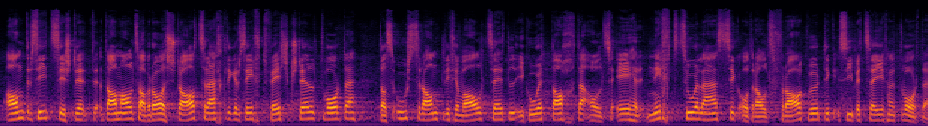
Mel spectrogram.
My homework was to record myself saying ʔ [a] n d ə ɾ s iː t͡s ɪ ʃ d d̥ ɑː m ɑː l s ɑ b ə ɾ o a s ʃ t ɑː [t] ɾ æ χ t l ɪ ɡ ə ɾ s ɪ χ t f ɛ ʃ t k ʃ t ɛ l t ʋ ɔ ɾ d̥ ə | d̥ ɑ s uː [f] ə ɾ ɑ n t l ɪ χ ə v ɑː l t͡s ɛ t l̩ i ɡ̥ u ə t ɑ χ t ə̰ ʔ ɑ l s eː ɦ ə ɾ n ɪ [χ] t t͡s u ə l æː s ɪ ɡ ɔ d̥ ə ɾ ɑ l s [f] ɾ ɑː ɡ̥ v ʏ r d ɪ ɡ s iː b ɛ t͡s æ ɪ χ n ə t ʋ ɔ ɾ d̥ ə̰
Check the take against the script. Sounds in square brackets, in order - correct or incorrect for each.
incorrect, incorrect, incorrect, correct, correct

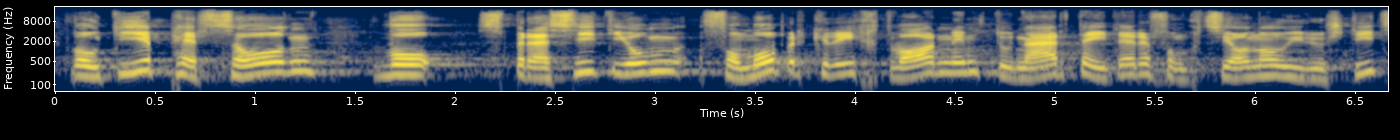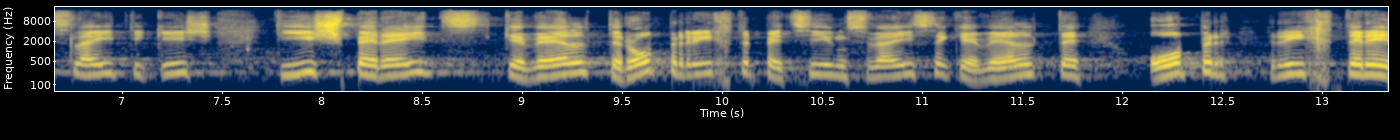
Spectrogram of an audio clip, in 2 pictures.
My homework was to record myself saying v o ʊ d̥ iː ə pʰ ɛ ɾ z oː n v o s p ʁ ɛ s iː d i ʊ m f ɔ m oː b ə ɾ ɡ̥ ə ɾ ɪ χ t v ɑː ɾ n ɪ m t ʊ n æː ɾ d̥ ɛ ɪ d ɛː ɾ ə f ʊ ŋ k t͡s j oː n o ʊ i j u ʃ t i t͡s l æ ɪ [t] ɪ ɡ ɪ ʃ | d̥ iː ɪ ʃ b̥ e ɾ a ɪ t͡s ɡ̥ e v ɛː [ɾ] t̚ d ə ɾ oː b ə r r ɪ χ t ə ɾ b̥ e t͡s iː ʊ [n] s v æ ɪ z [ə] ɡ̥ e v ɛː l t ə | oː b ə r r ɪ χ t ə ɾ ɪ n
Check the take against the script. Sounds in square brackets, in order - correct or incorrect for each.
correct, incorrect, incorrect, correct

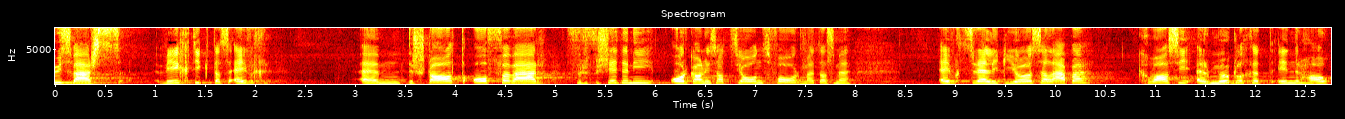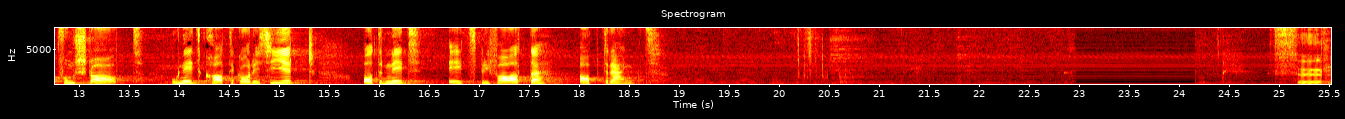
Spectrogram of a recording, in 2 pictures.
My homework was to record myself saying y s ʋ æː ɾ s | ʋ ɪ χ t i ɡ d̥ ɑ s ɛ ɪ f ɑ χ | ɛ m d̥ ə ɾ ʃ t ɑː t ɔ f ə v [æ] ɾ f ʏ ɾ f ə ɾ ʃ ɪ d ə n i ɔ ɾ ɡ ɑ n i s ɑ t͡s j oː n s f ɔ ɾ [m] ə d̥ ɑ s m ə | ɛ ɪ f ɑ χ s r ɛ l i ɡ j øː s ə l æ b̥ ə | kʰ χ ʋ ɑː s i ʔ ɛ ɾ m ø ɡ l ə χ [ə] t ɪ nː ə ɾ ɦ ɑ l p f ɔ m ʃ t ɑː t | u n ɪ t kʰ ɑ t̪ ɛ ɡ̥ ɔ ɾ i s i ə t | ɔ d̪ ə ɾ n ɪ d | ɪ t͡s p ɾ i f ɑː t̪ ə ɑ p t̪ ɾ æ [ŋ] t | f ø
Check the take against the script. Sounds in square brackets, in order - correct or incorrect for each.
incorrect, correct, correct, correct

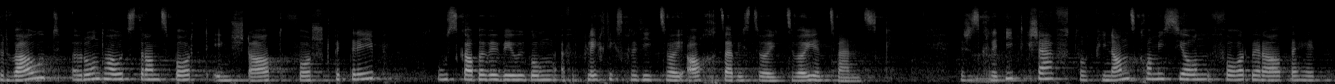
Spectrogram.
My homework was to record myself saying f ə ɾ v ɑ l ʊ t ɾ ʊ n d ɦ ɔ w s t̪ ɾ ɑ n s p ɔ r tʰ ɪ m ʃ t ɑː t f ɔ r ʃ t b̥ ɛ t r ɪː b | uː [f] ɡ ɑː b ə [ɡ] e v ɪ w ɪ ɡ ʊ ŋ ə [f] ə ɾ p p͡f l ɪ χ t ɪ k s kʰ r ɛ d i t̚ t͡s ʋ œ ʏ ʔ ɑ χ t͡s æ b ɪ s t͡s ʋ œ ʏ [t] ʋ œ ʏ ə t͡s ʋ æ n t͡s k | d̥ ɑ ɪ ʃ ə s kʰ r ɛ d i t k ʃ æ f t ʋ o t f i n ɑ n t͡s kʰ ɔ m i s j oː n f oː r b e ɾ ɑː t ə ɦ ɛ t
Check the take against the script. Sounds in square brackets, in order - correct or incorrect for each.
incorrect, incorrect, correct, incorrect

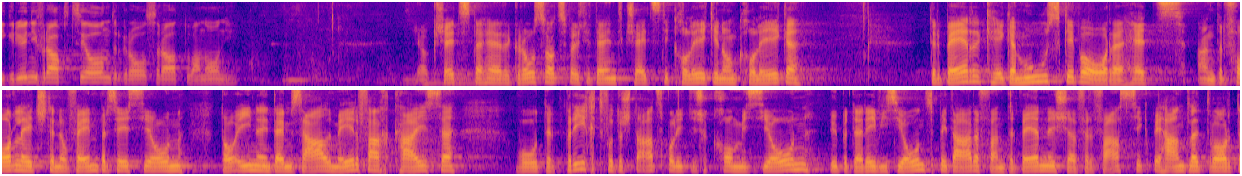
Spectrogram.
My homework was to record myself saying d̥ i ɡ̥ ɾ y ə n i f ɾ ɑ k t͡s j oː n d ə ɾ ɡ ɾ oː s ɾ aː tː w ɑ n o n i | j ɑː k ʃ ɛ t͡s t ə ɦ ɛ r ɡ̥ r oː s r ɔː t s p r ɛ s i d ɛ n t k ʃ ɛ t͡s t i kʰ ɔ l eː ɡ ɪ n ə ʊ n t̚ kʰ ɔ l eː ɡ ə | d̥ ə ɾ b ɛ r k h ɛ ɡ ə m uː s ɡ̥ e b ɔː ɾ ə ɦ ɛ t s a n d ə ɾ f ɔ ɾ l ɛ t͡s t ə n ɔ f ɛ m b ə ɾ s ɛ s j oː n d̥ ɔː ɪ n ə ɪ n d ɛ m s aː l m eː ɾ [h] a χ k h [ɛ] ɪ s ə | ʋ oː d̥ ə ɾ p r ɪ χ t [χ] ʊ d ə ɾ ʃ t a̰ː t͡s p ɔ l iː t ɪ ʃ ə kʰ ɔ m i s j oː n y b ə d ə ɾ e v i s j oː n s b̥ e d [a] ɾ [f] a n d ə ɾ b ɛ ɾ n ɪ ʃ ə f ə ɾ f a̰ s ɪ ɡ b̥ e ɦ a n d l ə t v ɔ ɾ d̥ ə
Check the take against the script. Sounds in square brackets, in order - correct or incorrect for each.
incorrect, incorrect, incorrect, correct, correct

